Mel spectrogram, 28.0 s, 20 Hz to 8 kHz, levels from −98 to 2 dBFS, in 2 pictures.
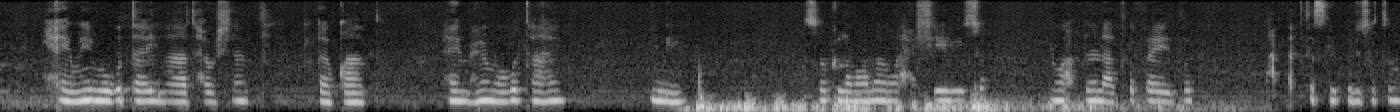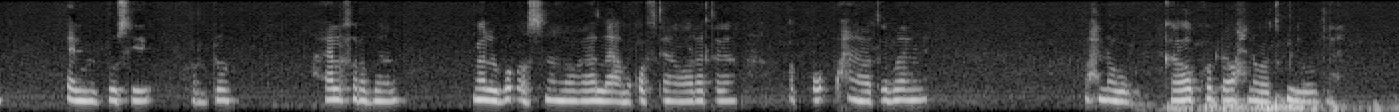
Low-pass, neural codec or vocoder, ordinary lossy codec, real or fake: none; codec, 16 kHz, 6 kbps, DAC; none; fake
